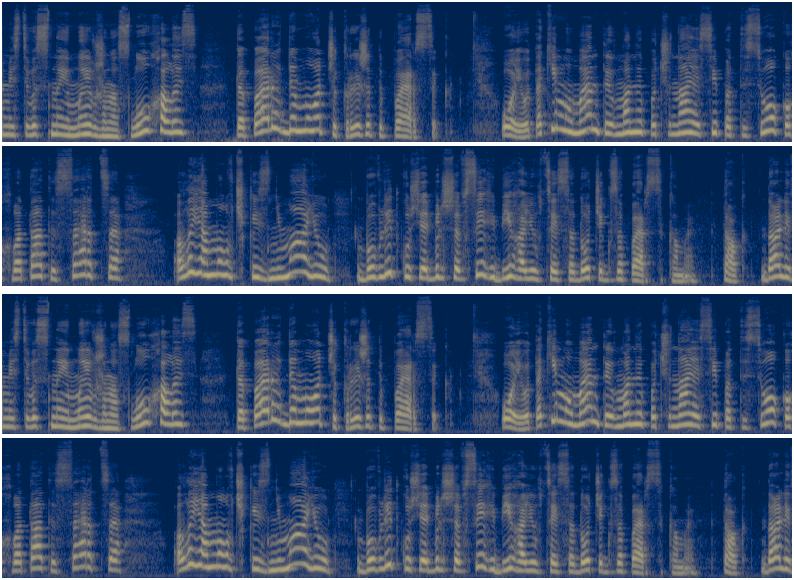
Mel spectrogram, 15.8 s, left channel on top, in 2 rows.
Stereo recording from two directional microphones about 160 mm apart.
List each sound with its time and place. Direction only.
0.0 s speech: 35° left (ahead or behind)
